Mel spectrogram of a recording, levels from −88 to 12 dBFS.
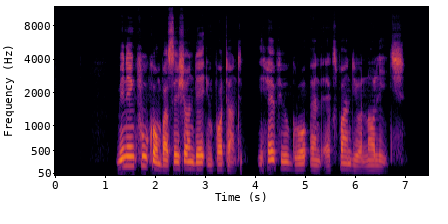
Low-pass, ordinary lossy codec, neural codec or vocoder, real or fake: none; none; none; real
